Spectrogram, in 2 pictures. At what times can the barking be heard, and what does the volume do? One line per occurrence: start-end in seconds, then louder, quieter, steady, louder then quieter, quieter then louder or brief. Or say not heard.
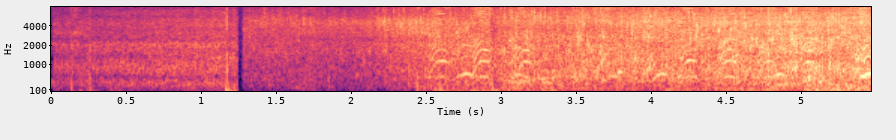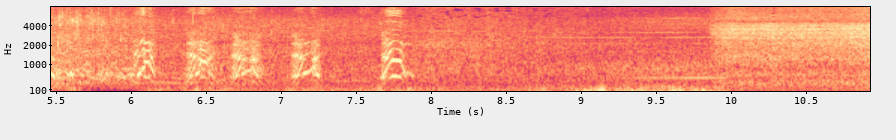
2.5-8.0 louder.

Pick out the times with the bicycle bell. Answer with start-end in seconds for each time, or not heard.
not heard.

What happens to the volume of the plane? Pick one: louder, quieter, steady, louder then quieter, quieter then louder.
louder.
